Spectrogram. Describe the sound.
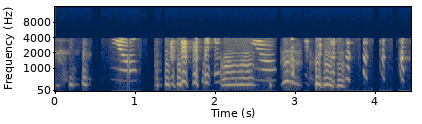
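A person's voice imitates a cat, making a few short meows and one long drawn-out meow with wavering pitch, fairly loud, with no other sounds around it.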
